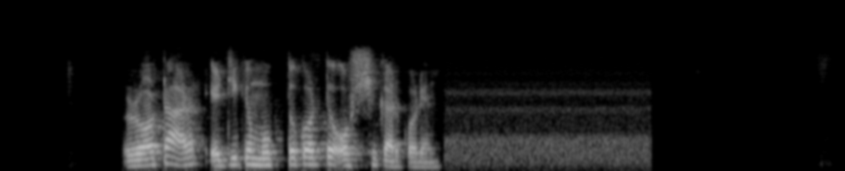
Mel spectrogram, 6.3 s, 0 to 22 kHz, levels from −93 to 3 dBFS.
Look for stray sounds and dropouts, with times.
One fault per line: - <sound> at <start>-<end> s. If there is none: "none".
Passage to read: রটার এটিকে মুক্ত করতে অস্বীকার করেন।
none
